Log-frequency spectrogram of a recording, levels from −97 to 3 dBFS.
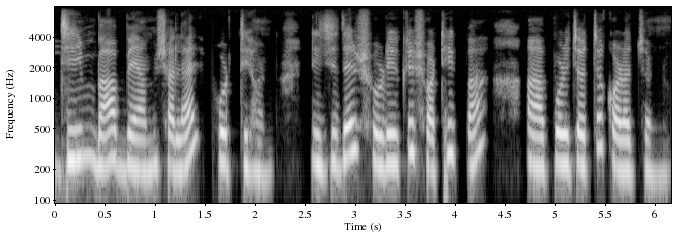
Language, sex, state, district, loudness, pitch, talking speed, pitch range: Bengali, female, West Bengal, North 24 Parganas, -15 LUFS, 220 Hz, 125 wpm, 205-245 Hz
